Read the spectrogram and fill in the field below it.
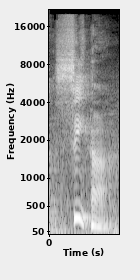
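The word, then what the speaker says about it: Siha: Se pronuncia Sija.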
